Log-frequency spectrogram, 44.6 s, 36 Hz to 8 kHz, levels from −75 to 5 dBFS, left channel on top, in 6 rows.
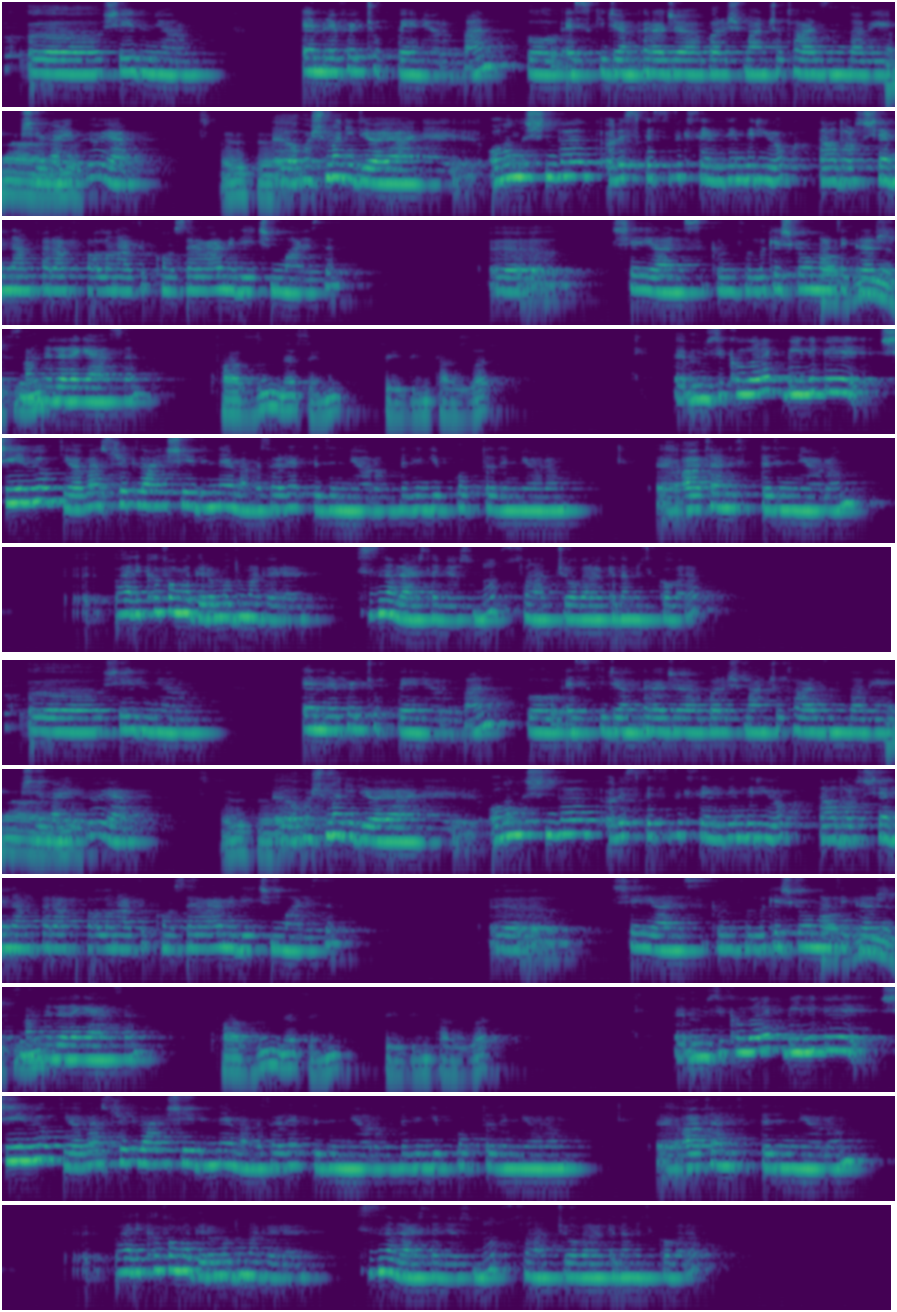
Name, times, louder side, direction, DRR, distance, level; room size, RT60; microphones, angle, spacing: voice 1, 0.0-1.7 2.5-8.6 9.7-17.7 18.9-19.7 20.0-23.5 27.9-34.6 35.2-36.9 37.9-39.8 40.2-43.0, left 1 dB, 35° left, 4 dB, 3.5 m, -30 dB
voice 2, 7.3-8.1 9.3-9.8 21.7-22.7 24.1-25.2 25.5-26.4, left 3 dB, 75° left, 9 dB, 1.2 m, -35 dB
21.0 x 21.0 x 8.9 m, 0.76 s
head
